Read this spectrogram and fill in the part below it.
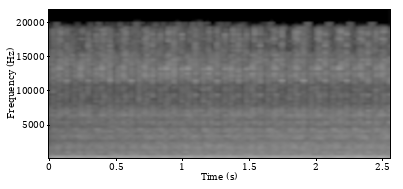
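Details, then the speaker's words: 2010 Ford F-150 5.4 V8, almost 180,000 miles, warming up with wrench light and oil change soon light on: steady even idle, constant low drone, no tapping, stumbling or misfire; normal idle, not in limp mode. "that doesn't sound like it's in limp mode to me that thing do that sound pretty sweet 180,000 miles almost"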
